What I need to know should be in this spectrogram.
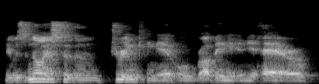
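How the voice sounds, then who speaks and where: A man's voice: deep voice, fairly quick, sharp tone. A man chatting casually and easily as a guest on a podcast. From Essex, England. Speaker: podcast guest, health shop owner. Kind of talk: casual interview chat. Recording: roomy, dull lo-fi call-like sound.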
